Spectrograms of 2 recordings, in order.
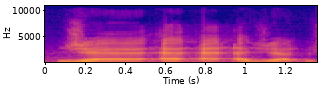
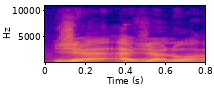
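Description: First: Two clear glottal stops are heard between words. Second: Only one glottal stop joins the two words. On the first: "تجيب همزتين بالإزهار في الاثنين" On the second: "همزة واحدة، يحذف الهمزة الأولانية ويثبت الثانية"

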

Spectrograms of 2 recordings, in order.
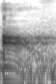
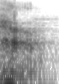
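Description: First: The word is reduced with the h dropped. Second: The word is said in full with the h. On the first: The word is in the middle of the sentence. "যদি বাক্যের মাঝে আসে তাহলে তার উচ্চারণ করতে হবে আভ" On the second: The word ends the sentence. "যদি বাক্যের শেষে আসে তবু তার উচ্চারণ করতে হবে হ্যাভ"

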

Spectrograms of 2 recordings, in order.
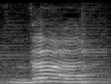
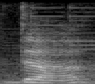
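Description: First: The word begins with a soft 'th' sound. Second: The word begins with a hard 'd' sound. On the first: "the TH sound" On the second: "is now a D sound"

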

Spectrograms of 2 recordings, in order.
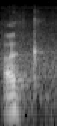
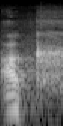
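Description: First: The final consonant sound is cut short. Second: The final consonant sound is drawn out. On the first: The speaker calls it right. "അങ്ങനെ പറഞ്ഞ് ശബ്ദം നീളാതെ പിടിച്ചു വെക്കണം" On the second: The speaker calls it wrong. "അല്ലാതെ അക് എന്ന് പറയരുത്"

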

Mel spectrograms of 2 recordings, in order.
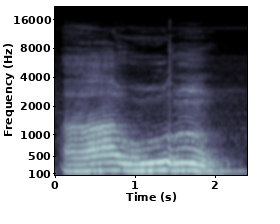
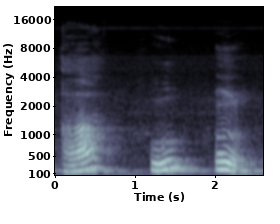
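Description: First: Each sound is held long and drawn out. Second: Each sound is said short and quick.

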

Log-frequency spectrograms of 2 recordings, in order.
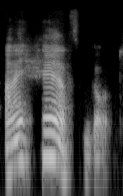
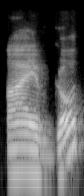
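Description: First: The verb is said as a full word. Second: The verb is contracted onto 'I'. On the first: "расшифровки" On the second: "Сокращение"

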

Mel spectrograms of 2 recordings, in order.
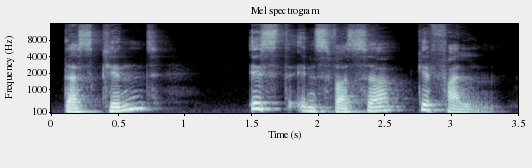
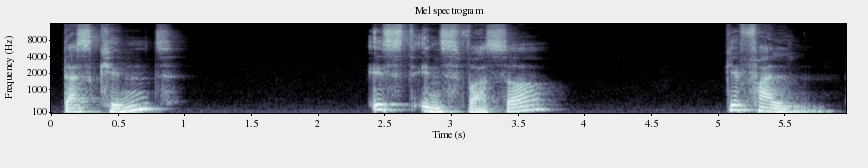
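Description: First: The sentence is read at a normal pace. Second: The sentence is read at a slow pace.

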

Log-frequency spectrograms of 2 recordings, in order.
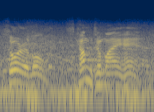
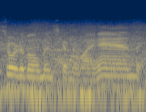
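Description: First: It is said in a bigger, more dramatic voice. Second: It is said in a plain, conversational voice. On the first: "just a little more dramatic on screen" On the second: "I might be standing here talking to you and saying"

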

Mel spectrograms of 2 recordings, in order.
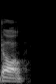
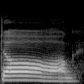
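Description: First: The word is said quickly as one unit. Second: The word is said slowly with sounds stretched. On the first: "एक word की तरह से बोला है" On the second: "अगर हम इसको धीरे बोलेंगे"

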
